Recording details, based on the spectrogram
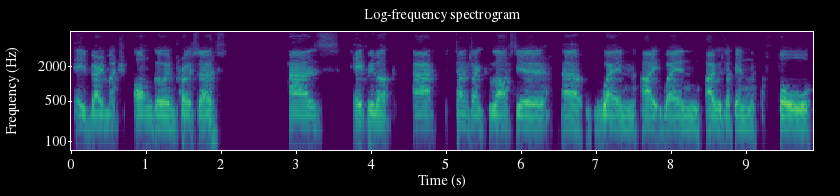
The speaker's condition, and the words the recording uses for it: Stuttering. So, granted, I've gotten a lot better with how I speak, and how I actually get all of my sentences out without actually stuttering.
